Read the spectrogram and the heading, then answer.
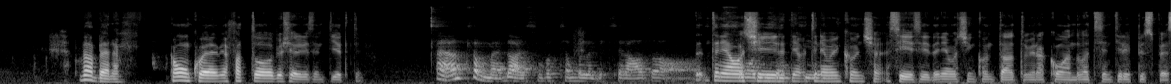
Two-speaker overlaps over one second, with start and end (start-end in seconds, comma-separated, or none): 6.9-8.4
